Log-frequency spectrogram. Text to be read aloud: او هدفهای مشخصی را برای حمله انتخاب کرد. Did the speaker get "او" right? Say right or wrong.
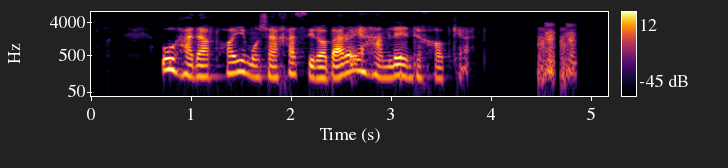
right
